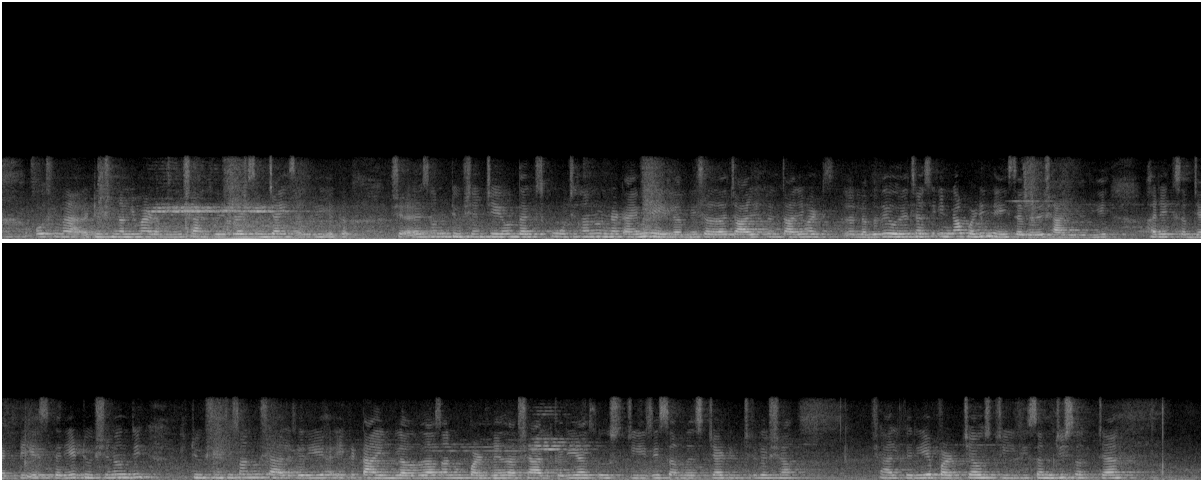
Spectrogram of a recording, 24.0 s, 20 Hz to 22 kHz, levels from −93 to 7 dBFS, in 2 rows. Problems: constant background noise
